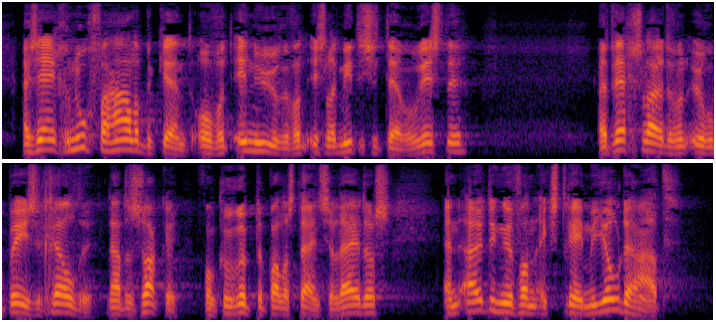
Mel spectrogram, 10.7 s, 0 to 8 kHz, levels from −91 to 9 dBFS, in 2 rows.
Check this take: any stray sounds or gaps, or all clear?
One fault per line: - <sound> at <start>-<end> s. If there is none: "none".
none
